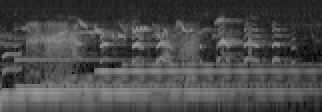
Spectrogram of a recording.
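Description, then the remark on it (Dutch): Excited, high-pitched monkey shrieks and chattering calls burst out in quick succession over a steady sustained musical drone, loud for a few seconds, as the monkeys run away. “Gillend van het lachen hollen de apen weg.”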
